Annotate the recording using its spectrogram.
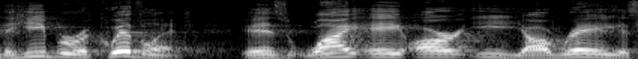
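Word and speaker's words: יָרֵא: the word and the hebrew equivalent is y-a-r-e y'all re is how it's pronounced and it's the same idea and it's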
